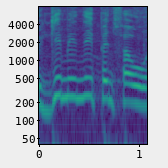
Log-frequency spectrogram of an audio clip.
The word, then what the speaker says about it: Guéméné-Penfao: Alors, je ne vais pas dire de bêtises, mais au collège de Guéméné-Penfao, est-ce que ça se prononce comme ça? C'est drôle, c'est une espèce de culbute de syllabes avec des voyelles, et ça amuse toujours.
